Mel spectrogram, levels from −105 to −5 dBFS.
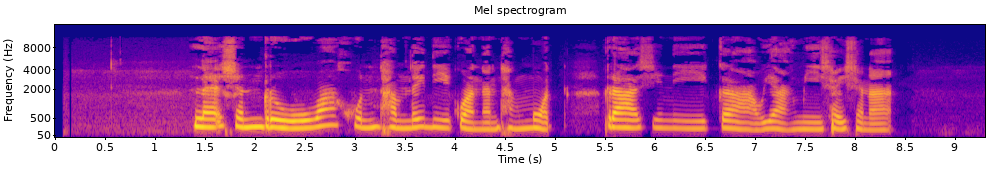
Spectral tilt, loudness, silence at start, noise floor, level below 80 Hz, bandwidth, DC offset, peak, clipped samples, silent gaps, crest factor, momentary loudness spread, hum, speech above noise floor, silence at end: -6 dB/octave; -20 LUFS; 1.4 s; -68 dBFS; -64 dBFS; 11.5 kHz; under 0.1%; -2 dBFS; under 0.1%; none; 20 dB; 14 LU; none; 47 dB; 0.95 s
